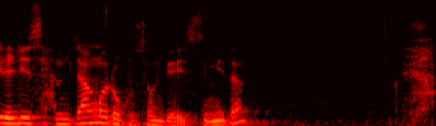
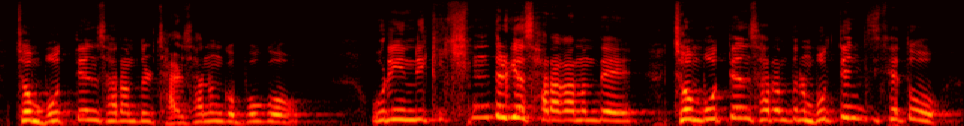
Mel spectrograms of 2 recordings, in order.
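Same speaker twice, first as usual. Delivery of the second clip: high, raised voice protesting unfairness; aggrieved complaint; 7 semitones higher, 6 dB louder than usual. Acted. Believers complaining to God that the wicked live well, aggrieved protest. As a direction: complain upward as the hard-done-by believer. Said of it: "라고 막 하기 쉽잖아요".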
